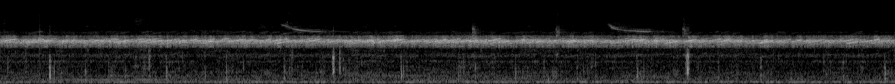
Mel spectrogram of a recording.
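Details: Loud group of spring peepers calling, a steady piercing high-pitched trill of overlapping peeps, with clear single rising peeps standing out twice and faint low hum underneath.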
